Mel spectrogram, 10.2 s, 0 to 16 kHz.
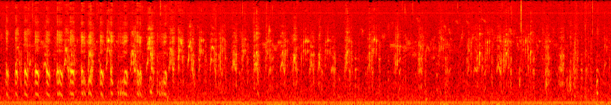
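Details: Chukar partridge of the Iraqi variety, on a May 2017 morning during its capture: rapid, harsh, clucking chuck notes, loud for three seconds and then fading into a noisy, hissing background with a steady low hum.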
